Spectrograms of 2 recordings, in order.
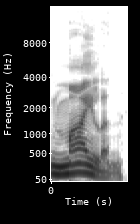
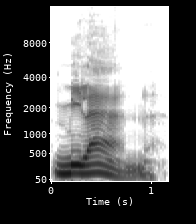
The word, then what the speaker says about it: Milan: He says it's pronounced Milan because he thinks I'm an effete foreign Nancy boy who's going to say Milan, Michigan.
